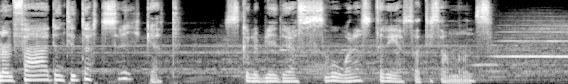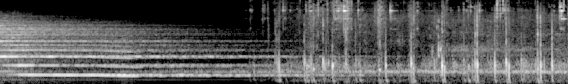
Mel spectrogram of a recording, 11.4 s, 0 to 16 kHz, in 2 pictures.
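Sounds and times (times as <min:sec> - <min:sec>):
speech: 0:00.0 - 0:05.2
sustained tonal drone: 0:00.8 - 0:09.0
horse hooves clip-clopping with echo: 0:08.2 - 0:11.3.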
